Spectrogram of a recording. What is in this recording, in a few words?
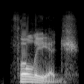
"foliage", American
